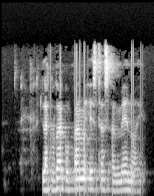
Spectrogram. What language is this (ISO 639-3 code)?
epo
